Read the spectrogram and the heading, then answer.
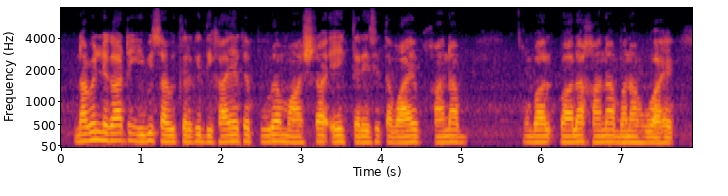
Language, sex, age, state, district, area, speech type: Urdu, male, 18-30, Delhi, South Delhi, urban, spontaneous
